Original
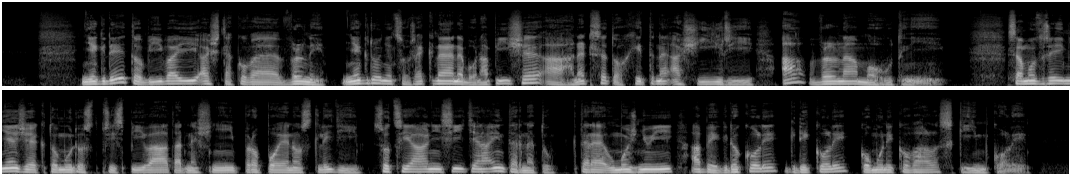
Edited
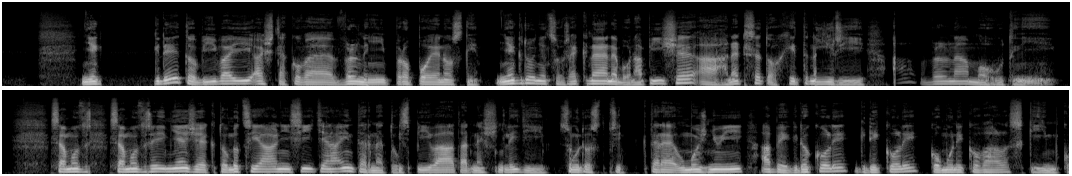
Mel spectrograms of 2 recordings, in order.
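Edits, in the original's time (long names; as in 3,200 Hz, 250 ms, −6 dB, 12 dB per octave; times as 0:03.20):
0:00.99: splice in room tone 0.54 s
0:06.60–0:07.03: remove
0:07.82–0:09.02: fade in
0:09.86–0:10.45: repeat, 2 plays
0:11.30–0:11.79: swap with 0:14.51–0:16.16
0:12.83–0:13.83: move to 0:03.12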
